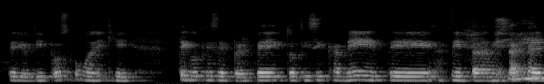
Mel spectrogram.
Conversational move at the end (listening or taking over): taking over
